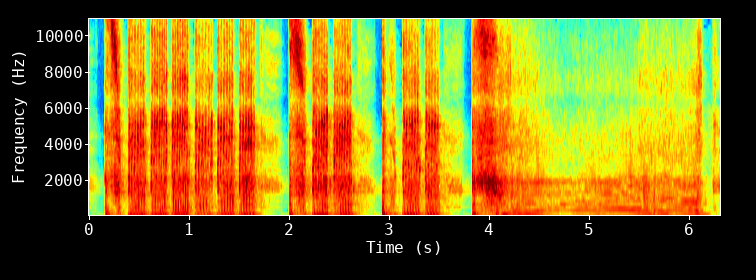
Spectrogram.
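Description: Beatboxing into a handheld microphone: a fast run of vocal percussion hits, then, about four seconds in, a change to one long, low held vocal note.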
